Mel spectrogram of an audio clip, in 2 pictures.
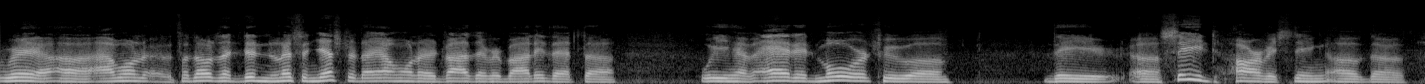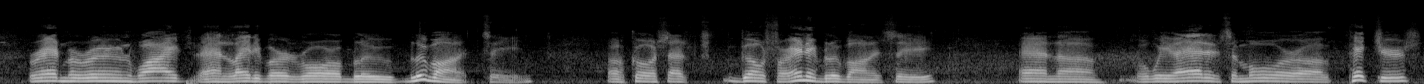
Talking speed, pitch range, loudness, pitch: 115 wpm, 125-150 Hz, -21 LUFS, 135 Hz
